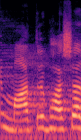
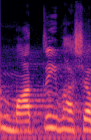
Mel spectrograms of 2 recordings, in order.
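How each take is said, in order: First: The second syllable sounds like 're'. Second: The second syllable sounds like 'ri'. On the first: The speaker calls it wrong. "ना बोलकर" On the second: The speaker calls it right. "बोलना शुरू करेंगे आज से, क्योंकि ये रा नहीं री है"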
